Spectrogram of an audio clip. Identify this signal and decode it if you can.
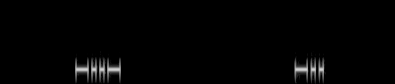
Morse code, heard as a keyed tone, about 30 wpm, spaced as for 5 wpm, 700 Hz. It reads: XD
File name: Lesson 37d - Letter x - Two Characters 30wpm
